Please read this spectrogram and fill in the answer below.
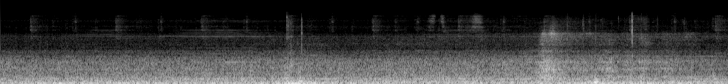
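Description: Steady road and engine noise heard inside a moving car on a highway, with a knock about three seconds in. Around five and a half seconds in comes a short crash sound, followed by a sharp bang, as a car ahead strikes the guardrail.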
